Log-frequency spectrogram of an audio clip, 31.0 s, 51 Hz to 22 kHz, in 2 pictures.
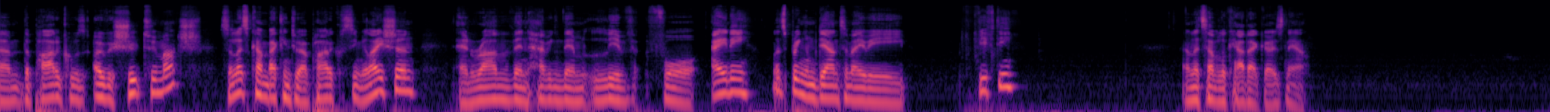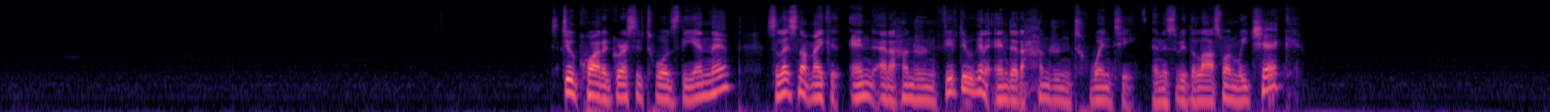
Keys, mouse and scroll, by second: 1.9 click, 2.3 right click, 3.8 click, 4.7-6.9 scroll up 26, 7.1-10.1 drag, 11.7 drag, 12.3 click, 19.9 click, 23.8-27.0 drag, 27.4 click.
